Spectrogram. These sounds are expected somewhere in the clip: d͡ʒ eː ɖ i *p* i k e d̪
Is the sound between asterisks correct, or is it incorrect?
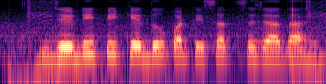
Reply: correct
